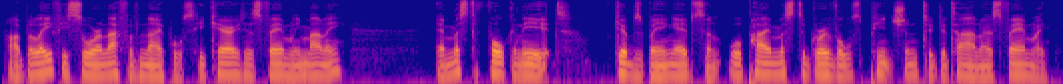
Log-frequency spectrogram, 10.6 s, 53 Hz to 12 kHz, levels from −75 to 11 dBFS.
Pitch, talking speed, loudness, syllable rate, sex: 95 Hz, 145 wpm, -20 LUFS, 4.8 syllables/s, male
